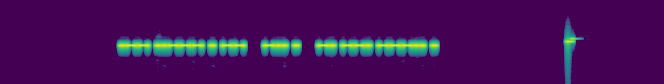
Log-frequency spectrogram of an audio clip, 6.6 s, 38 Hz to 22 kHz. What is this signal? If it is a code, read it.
Morse code, heard as a keyed tone, about 40 wpm, 700 Hz. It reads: W2EM DE NG8E
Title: USA Callsign DE Callsign - 4 Characters - 40wpm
